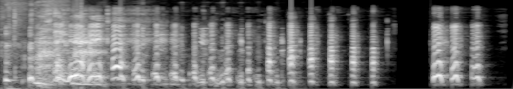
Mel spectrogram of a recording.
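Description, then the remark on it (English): A voice makes disappointed clucking noises like a hen, a lively run of short bursts that grow choppier and quieter, pause, then return as three quick clucks, with a laugh-like quality. “him, making disappointed clucking noises.”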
